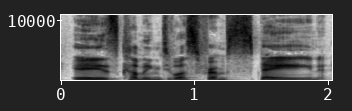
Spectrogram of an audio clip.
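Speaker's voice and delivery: ordinary talk, nothing marked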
